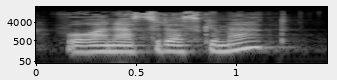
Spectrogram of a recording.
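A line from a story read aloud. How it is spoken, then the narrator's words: Sighing. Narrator (German): seufzte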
